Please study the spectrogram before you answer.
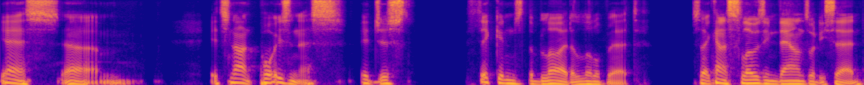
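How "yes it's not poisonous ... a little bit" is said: very slow, stretched-out, drawn-out speech. Speaker quotes a man answering an interviewer's question, retelling very slow speech. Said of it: "he was talking really slow".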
